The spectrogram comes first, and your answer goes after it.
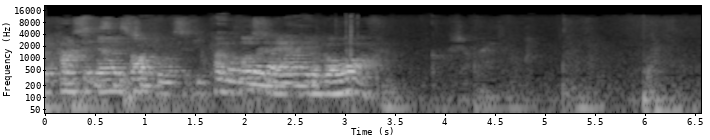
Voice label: whisper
